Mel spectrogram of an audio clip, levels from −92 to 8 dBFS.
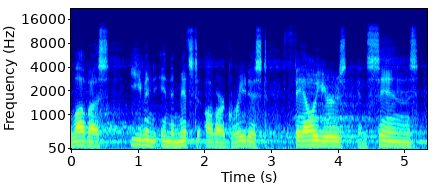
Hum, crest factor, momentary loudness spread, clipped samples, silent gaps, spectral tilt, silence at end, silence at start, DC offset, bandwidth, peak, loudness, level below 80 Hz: none; 16 dB; 13 LU; under 0.1%; none; -6 dB/octave; 0 s; 0 s; under 0.1%; 13.5 kHz; -20 dBFS; -35 LUFS; -60 dBFS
